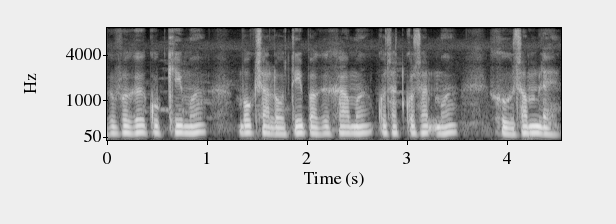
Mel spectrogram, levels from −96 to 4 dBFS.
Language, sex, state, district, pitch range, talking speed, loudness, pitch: Wancho, male, Arunachal Pradesh, Longding, 125-135 Hz, 195 wpm, -15 LUFS, 130 Hz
